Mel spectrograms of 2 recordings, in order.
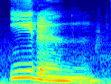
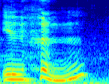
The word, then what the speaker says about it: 일흔: So you have to pronounce it 일은, not 일흔, 일은.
